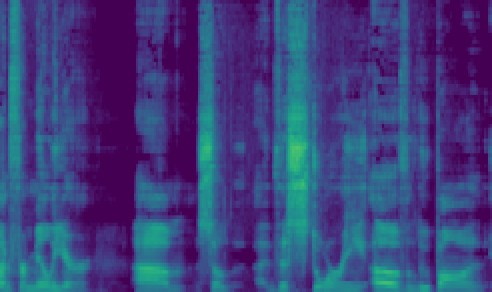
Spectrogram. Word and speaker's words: Lupin: No, it's if you're unfamiliar, it's the word Lupin, pronounced Lupin.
